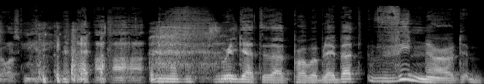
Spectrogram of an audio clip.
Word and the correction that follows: Wijnand: Berken, I don't know how you pronounce that. – Vinan Berken. – It sounds very Welsh, very Celtic. – He's Dutch. – He's Dutch. – So in Dutch, I think it is Wijnand Berken.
